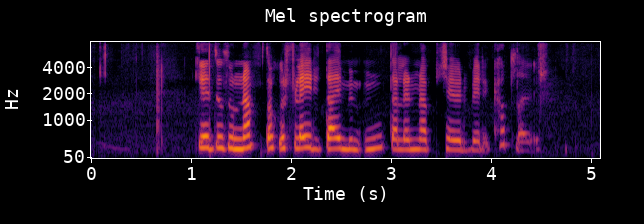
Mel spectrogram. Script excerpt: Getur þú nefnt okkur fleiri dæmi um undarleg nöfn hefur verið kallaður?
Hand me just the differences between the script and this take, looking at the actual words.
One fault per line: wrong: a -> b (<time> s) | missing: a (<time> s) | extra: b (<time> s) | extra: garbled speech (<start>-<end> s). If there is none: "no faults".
no faults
